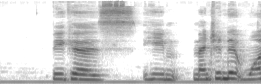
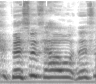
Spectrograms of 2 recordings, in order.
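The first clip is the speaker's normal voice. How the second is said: rueful laugh; 6 semitones higher, 4 dB louder than usual. Real, not acted. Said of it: "laughs at own bullying story".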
